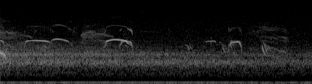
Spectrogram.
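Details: Eurasian oystercatcher at Peenemünde, its thin arched piping notes repeated irregularly and partly drowned by a steady rushing noise, fading toward the end.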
